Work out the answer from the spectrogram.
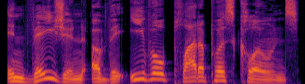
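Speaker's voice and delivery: ordinary delivery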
